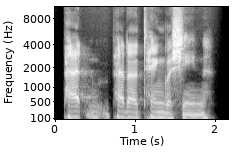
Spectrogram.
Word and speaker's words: Petawawa: Petawawa.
